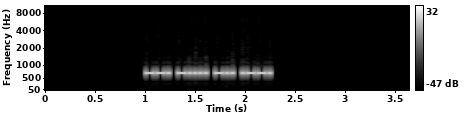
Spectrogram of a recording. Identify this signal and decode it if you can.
Morse code, heard as a keyed tone, about 46 wpm, 700 Hz. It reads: G6DP
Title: DXCC-100 Call Signs - 4 Characters - Repeated 2x - 45wpm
